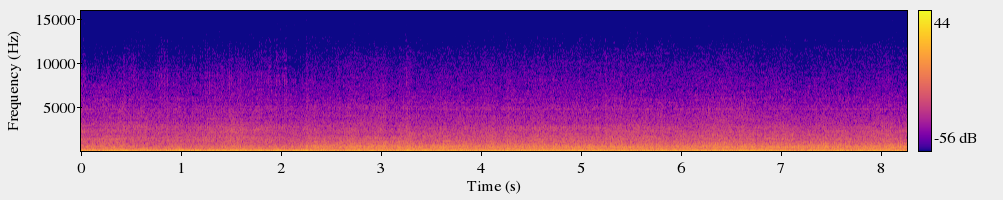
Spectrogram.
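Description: Beechcraft Bonanza's single piston engine and propeller running at low taxi power, heard from inside the cockpit as a steady low drone.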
